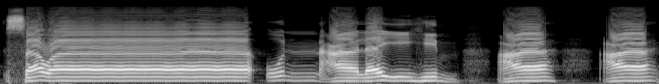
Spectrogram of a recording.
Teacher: sepanjang empat harakat atau lima harakat kemudian berlafal UN alaihim ini bedakan antara Hamzah dan Ain ya jangan sawaun alaihim jangan kedua-duanya Hamzah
